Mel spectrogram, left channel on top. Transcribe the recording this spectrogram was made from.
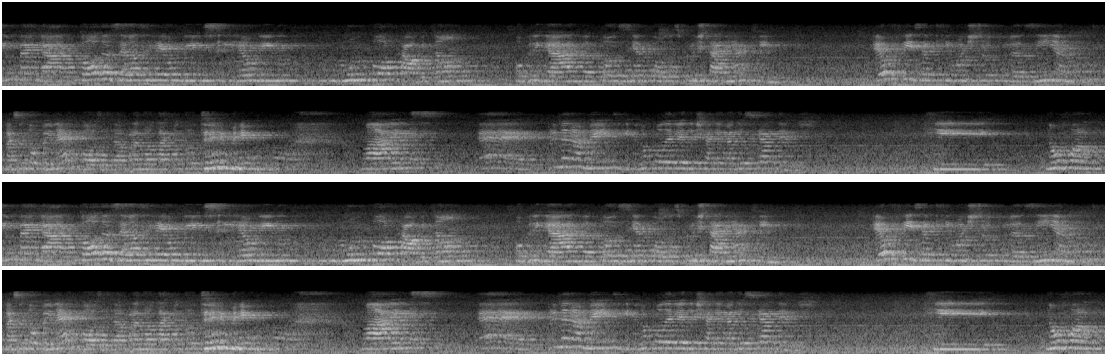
pegar todas elas e reunir num único local. Então, obrigada a todos e a todas por estarem aqui. Eu fiz aqui uma estruturazinha, mas eu estou bem nervosa, dá para notar que eu estou tremendo. Mas, primeiramente, eu não poderia deixar de agradecer a Deus. Que não foram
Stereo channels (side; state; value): left; quieter; 3.3 dB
